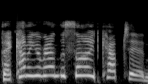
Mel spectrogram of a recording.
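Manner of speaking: very high, shouted battle-style callout. Describing controlling drones in a game, he demonstrates: shouting game lines. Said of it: "I just do a lot of like shouting".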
